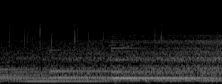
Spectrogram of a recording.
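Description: Post-hardcore band playing a quiet, drumless passage: electric guitars holding sustained, ringing notes that change pitch about half a second and about a second in.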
